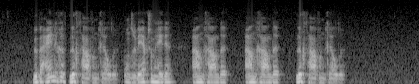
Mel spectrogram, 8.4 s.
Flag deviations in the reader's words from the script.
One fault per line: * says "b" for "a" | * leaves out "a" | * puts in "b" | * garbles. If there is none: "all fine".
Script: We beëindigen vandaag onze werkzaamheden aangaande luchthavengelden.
* says "luchthavengelden" for "vandaag"
* puts in "aangaande"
